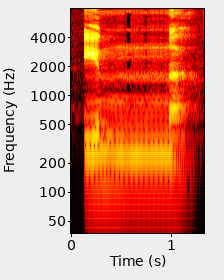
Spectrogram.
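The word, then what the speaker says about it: إنّ: di sana ada tasdid, maka hukum bacaannya adalah gunnah. Arti gunnah adalah kita dengungkan, seperti halnya kita mendengar dengungan lebah itu ya. Kita dengungkan paling tidak 2 harokat. Sehingga kita membacanya adalah inna. Tidak hanya inna, tapi ditahan lagi, dan ini juga bisa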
